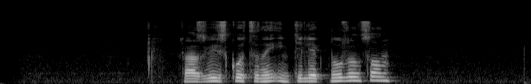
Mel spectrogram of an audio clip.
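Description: Listening to the speech recording, nothing stood out as a technical problem at any point.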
